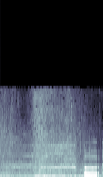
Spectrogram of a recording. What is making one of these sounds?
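A blade slashes wetly into flesh.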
